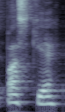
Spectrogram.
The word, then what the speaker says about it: Pasquier: pasquier né ou pascácio alguns vão chamar de pasc mas a pronúncia é pasquier kesnel bom e lá no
